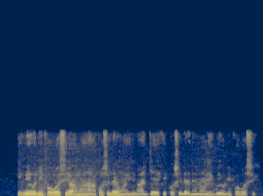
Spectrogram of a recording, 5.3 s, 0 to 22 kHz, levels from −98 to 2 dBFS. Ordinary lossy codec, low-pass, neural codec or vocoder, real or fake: none; 7.2 kHz; vocoder, 44.1 kHz, 128 mel bands every 512 samples, BigVGAN v2; fake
